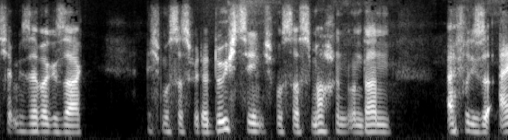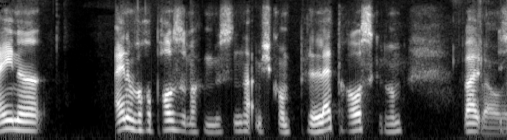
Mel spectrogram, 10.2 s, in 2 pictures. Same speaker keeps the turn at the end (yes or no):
yes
